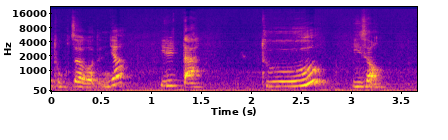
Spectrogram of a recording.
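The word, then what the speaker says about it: 读: 얘는 발음이 칭시에 이제 적으세요 라는 뜻이겠죠. 적으세요. 그리고 읽다 독서 할 때 독자거든요. 읽다 두 이성 두 그러면 칭 했다가 바로 두로 올라갈게요.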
